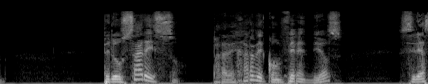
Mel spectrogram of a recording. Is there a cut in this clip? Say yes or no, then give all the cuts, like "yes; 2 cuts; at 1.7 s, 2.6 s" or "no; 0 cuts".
no; 0 cuts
